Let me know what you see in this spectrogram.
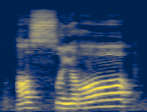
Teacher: Make the ra heavy and then make the ta heavy.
